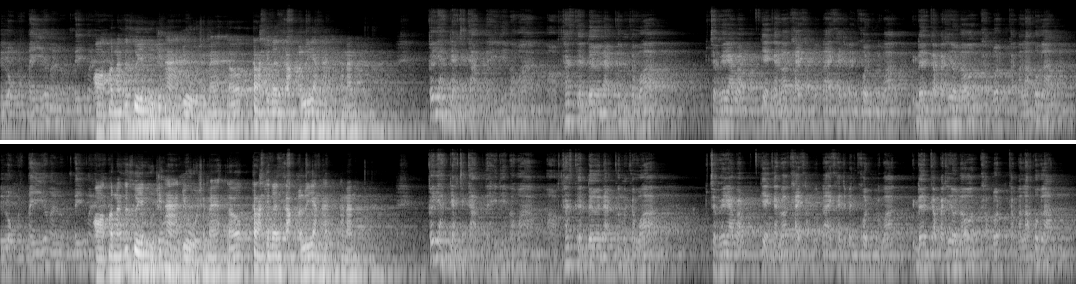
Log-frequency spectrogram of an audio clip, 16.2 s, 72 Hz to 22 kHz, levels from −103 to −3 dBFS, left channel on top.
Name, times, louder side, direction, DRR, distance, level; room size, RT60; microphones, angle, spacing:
voice 1, 0.0-1.7 2.2-2.9 3.9-4.9 6.0-6.1 6.4-9.9 10.7-15.8, right 1 dB, 40° right, 5 dB, 3.6 m, -34 dB
voice 2, 1.4-5.4, right 1 dB, 75° right, 3 dB, 1.6 m, -22 dB
29.0 x 24.5 x 8.5 m, 2.8 s
head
